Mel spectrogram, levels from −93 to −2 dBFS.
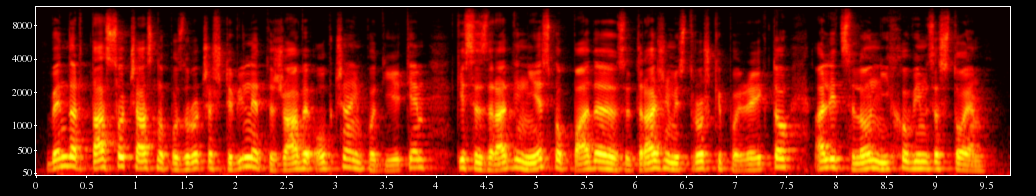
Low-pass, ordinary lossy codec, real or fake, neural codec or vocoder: none; none; real; none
